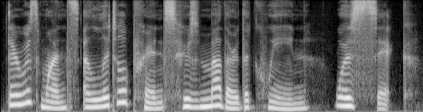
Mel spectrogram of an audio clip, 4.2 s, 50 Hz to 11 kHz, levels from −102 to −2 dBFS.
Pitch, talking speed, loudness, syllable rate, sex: 210 Hz, 170 wpm, -17 LUFS, 4.5 syllables/s, female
